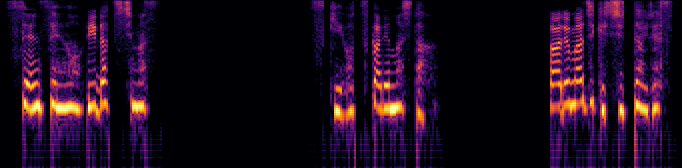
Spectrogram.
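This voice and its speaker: High-pitched, dignified young female knight. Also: steady tone, slow pace, dry recording, clean studio sound. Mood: tense, composed. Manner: formal, crisp commanding delivery. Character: noble young female mage-knight, resolute, dignified battle leader. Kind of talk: anime game battle voice lines.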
